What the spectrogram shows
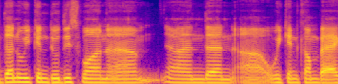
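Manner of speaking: hesitant, halting speech full of ums and uhs.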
